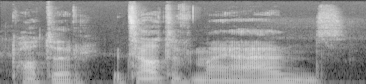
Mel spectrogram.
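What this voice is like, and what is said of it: Put-on British accent as McGonagall. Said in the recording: “I like that accent.”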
